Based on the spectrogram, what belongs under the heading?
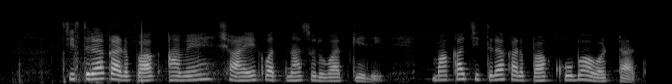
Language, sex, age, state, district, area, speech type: Goan Konkani, female, 30-45, Goa, Canacona, rural, spontaneous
